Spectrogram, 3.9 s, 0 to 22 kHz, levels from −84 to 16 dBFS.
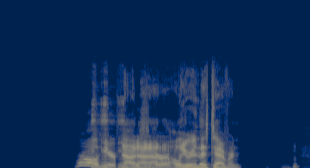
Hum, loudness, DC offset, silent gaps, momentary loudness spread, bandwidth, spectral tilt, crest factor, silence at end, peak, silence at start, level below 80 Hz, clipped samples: none; -22 LUFS; under 0.1%; 3.23-3.30 s, 3.43-3.48 s; 10 LU; 14 kHz; -4 dB/octave; 22 dB; 0.15 s; -4 dBFS; 0.95 s; -64 dBFS; under 0.1%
